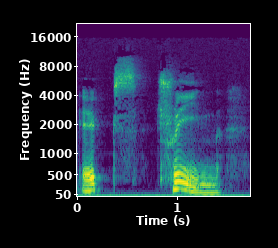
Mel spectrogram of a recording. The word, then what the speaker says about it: Extreme: Extreme استرس روی Stream هست، سیلاب دوم استرس میگیره، تلفظشون هم فرقی نداره.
